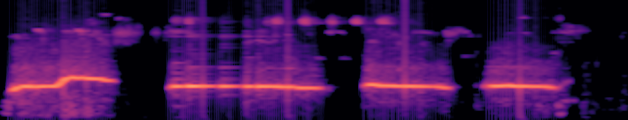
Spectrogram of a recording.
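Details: Mourning Dove cooing in the morning in the field: a rising first note, then three long, even, soft hollow coos spaced about a second apart, with faint high chirps in the background.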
